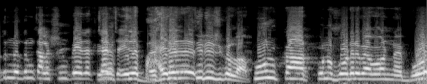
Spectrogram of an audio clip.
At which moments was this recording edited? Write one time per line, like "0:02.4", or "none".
0:01.2
0:02.5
